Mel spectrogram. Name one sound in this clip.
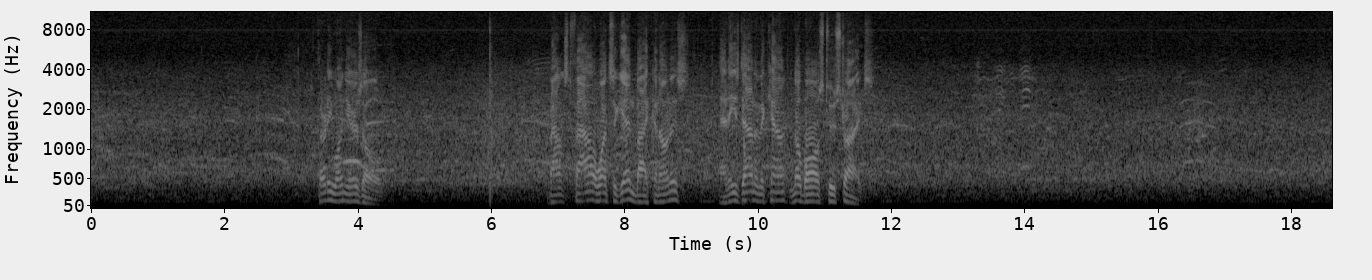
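A crowd murmurs softly in a large outdoor stadium.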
